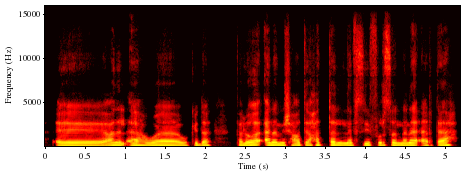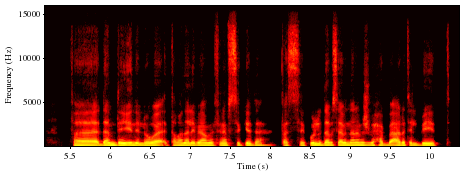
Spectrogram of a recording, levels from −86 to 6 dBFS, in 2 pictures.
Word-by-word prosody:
آآ، 135 0 +2
على 145 +3 +2
القهوة 115 -3 +2
وكده، 115 +1 -3 0.3
فاللي 130 +9 +2
أنا 155 -1 +2
مش 140 -2 -1
عاطي 135 +2 -2
حتى 145 +3 -1
لنفسي 135 +4 -1
فرصة 140 0 -3
إن 125 0 0
أنا 135 +1 +2
أرتاح 120 +6 -1 0.3
فده 110 +2 +2
مضايقني، 135 -1 +4
اللي 120 0 0
هو 135 +1 +2
طب 115 - -5
أنا 130 +3 +1
ليه 130 0 +1
باعمل 135 -1 +1
في 120 - -6
نفسي 120 -2 -3
كده! 115 +1 -4
بس 110 -1 -7
كل 135 +6 0
ده 150 +1 +1
بسبب 145 0 0
إن 145 - +2
أنا 145 +1 +2
مش 145 -1 0
باحب 135 -1 -3
قعدة 140 0 +1
البيت. 115 -1 -2
130 Hz, 200 wpm, -22 LUFS, 115-140 Hz, 0.3 s, مضايقني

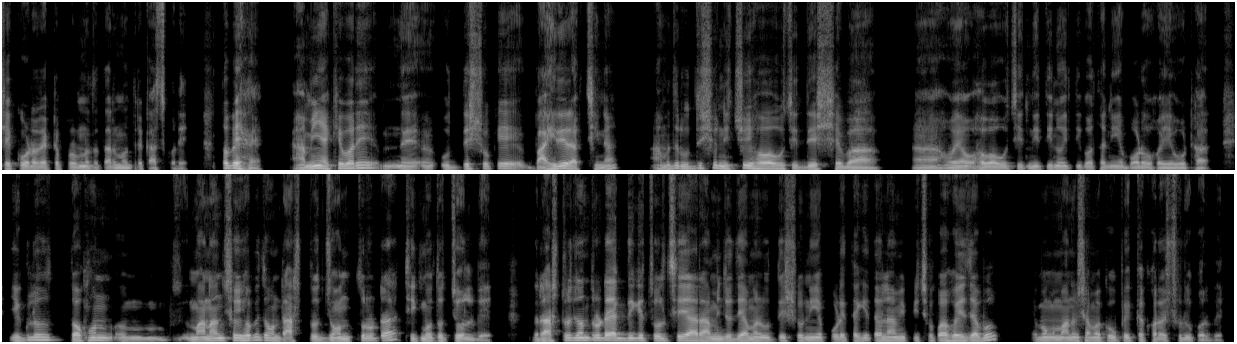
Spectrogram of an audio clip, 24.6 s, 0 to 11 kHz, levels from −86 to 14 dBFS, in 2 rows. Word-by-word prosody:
সে 115 - 0
করার 100 -2 +1
একটা - - -7
প্রবণতা 95 -1 -3
তার 90 -1 -2
মধ্যে 85 -2 -4
কাজ - - -4
করে। - - -11 0.4
তবে - - +7
হ্যাঁ, - - -5 0.4
আমি 110 +10 +5
একেবারে 150 +6 +3 0.4
নে 100 - 0 0.2
এম - - -4 0.2
উদ্দেশ্যকে 130 +8 -2 0.3
বাহিরে 120 +11 +5
রাখছি 95 - -4
না। - - -1 0.5
আমাদের 145 +7 -2
উদ্দেশ্য 140 +4 -5
নিশ্চয়ই 125 +8 +2
হওয়া 125 -1 +6
উচিত 115 - -5
দেশ 100 0 +1
সেবা। 95 -1 +1 0.6
আ - - -4 0.2
হয়া 95 +3 0
হওয়া 95 +1 +3
উচিত 90 -1 -8
নীতিনৈতিকতা 95 -1 -4
নিয়ে 90 -1 -4
বড় 85 0 -1
হয়ে 85 0 -2
ওঠা। 85 -1 -6 0.5
এগুলো 160 +9 +1 0.3
তখন 125 +6 +3 0.2
উম 110 - -3 0.7
মানানসই 140 +6 +4
হবে 160 +3 +2
যখন 145 -5 +2
রাষ্ট্রযন্ত্রটা 115 +6 0 0.2
ঠিকমত 115 -2 -1 0.2
চলবে। 85 -8 0 0.6
রাষ্ট্রযন্ত্রটা 155 +7 +4
একদিকে 145 +2 +2
চলছে, 130 -1 +1
আর 120 - +3
আমি 120 - +2
যদি 120 +1 -1
আমার 115 -1 +1
উদ্দেশ্য 105 +1 -5 0.2
নিয়ে 110 0 +2
পড়ে 100 0 -1
থাকি 110 +6 -2
তাহলে 120 0 +1
আমি 115 0 +1
পিছপা 115 +2 -1
হয়ে 120 0 +3
যাবো 130 +10 +3 0.4
এবং 110 +2 -1
মানুষ 110 +1 0
আমাকে 110 0 -2
উপেক্ষা 110 -1 -4
করা 95 - -2
শুরু 95 0 -4
করবে। 75 -4 -7
110 Hz, 160 wpm, -24 LUFS, 95-135 Hz, 0.7 s, তবে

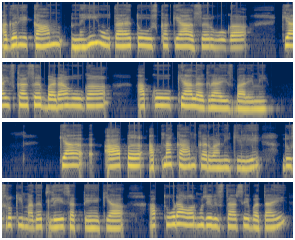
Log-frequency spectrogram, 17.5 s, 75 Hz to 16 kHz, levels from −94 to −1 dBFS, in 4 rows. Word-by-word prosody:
अगर 250 +5 +3
ये 275 -1 0
काम 255 +3 +3 0.3
नहीं 230 +9 +3
होता 255 -4 +1
है 250 +1 +3
तो 265 -1 +2
उसका 245 +1 -3
क्या 245 -1 +3
असर 230 +1 -2
होगा? 215 -1 -2 0.6
क्या 265 -1 +4
इसका 260 +1 +1
असर 265 +1 +2
बड़ा 235 +2 +4
होगा? 250 0 0 0.7
आपको 255 +2 +1
क्या 250 -3 +4
लग 215 -3 +1
रहा 215 0 +2
है 200 -1 0
इस 190 -2 -6
बारे 185 -1 0
में? 190 0 -3 1.3
क्या 265 0 +5
अ, - - -7 0.2
आप 250 +2 +3 0.4
अपना 220 +6 +1
काम 245 0 +1
करवाने 215 -2 -1
के 205 - -5
लिए 210 +6 -3 0.4
दूसरों 245 +2 -1
की 260 - -3
मदद 230 +3 -3
ले 220 +1 +2
सकते 220 -2 -3
हैं 205 -1 -2
क्या? 205 -2 0 0.5
आप 260 +1 -4
थोड़ा 290 +2 +4
और 275 - +1
मुझे 265 0 +2
विस्तार 235 -1 -1
से 240 +2 -2
बताएँ 215 - -1
240 Hz, 160 wpm, -16 LUFS, 215-260 Hz, 1.3 s, क्या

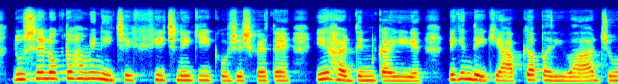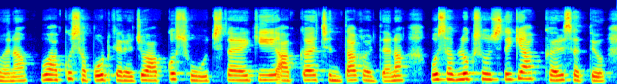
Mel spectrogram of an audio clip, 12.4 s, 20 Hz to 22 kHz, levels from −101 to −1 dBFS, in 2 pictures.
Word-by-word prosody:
दूसरे 260 +4 +4
लोग 295 -1 +3
तो 310 - +5
हमें 300 0 +1
नीचे 235 -4 +1
खींचने 225 -1 -1
की 215 0 -4
कोशिश 200 -1 +1
करते 200 +1 -2
हैं 200 - -3 0.3
ये 265 - +5
हर 230 -3 +5
दिन 210 0 0
का 200 - +6
ही 195 -1 0
है। 185 +1 -4 0.3
लेकिन 275 +3 +3
देखिए 220 -1 +2
आपका 195 +4 +1
परिवार 195 -1 -1
जो 205 -1 -2
है 180 - -5
ना, 195 +2 -5 0.2
वो 245 - +3
आपको 235 +4 -2
सपोर्ट 225 -3 +1
कर 220 - -1
रहा 205 - 0
है 195 - -2
जो 230 - +2
आपको 210 +5 0
सोचता 215 -3 -2
है 215 0 +1
कि 230 +1 0
आपका 205 +2 0
चिंता 225 -1 -1
करता 195 -4 -4
है 185 - -4
ना, 215 +1 -1 0.3
वो 250 - +7
सब 255 -1 +3
लोग 270 +1 +4
सोचते 255 -2 +1
हैं 255 - -1
कि - - +3
आप 285 0 -2
कर 215 -2 +2
सकते 220 -3 0
हो 185 - 0
220 Hz, 240 wpm, -20 LUFS, 200-250 Hz, 0.3 s, वो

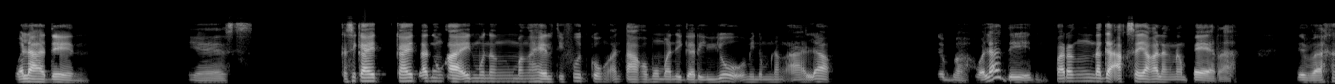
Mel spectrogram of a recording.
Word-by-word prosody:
Wala 125 0 +6
din. 105 -8 +1 1.0
Yes. 100 -2 -9 0.9
Kasi - - 0
kahit 160 0 +5
kahit 155 +1 +4
anong 150 +1 -1
kain 145 0 +6
mo 145 - -7
ng 140 -1 -9
mga 135 0 -7
healthy 130 -1 -1
food, 160 -2 -9
kung 125 - -8
ang - - -8
takaw 120 -1 -2
mong 125 -1 -5
manigarilyo 115 +3 -5
o - - -6
uminom 115 0 -13
ng 115 0 -13
alak 110 - -3 1.0
di - - -11
ba? - - -12
Wala - - +1
din. 110 -1 -5
Parang 155 +2 -1
nag-aaksaya 145 -3 +4
ka 130 - +5
lang 120 0 -4
ng 115 -1 -7
pera, 110 -3 0 0.7
di 110 - -3
ba? 100 -1 -1
125 Hz, 155 wpm, -23 LUFS, 115-145 Hz, 1.0 s, Wala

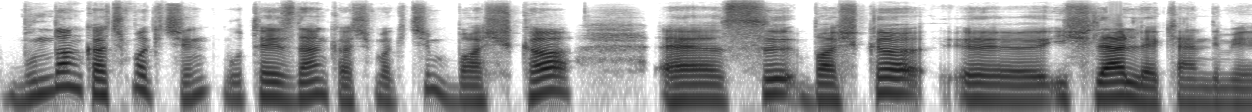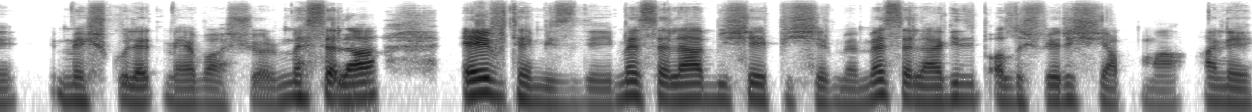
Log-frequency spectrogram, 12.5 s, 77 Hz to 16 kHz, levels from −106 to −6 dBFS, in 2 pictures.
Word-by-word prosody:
bundan 185 - 0
kaçmak 200 +4 0
için 180 +8 -6
bu 150 - -13
tezden 160 +2 0
kaçmak 135 -2 -8
için 205 - -9
başka 170 +10 +2 0.5
eee, 145 +1 +4
sı 185 +8 +1
başka, 150 +7 +2 0.2
eee, 140 -2 0
işlerle 155 -3 +5
kendimi 120 -2 -7 0.2
meşgul 140 -1 -5
etmeye 120 -2 -4
başlıyorum. 120 +3 -9
Mesela 155 0 +4 0.4
ev 190 +3 +11
temizliği, 120 -8 -6
mesela 150 -3 +2
bir 145 - -8
şey 145 +1 -2
pişirme, 125 -3 -7
mesela 145 -4 0
gidip 145 0 -9
alışveriş 135 0 -5
yapma, 110 -1 -9
hani, 125 -4 -5
145 Hz, 140 wpm, -24 LUFS, 130-160 Hz, 0.5 s, ev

